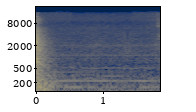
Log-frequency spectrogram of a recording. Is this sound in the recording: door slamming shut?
yes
